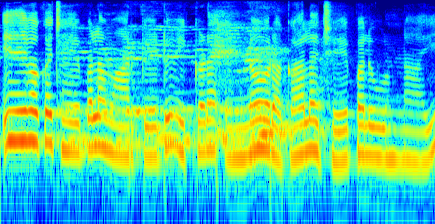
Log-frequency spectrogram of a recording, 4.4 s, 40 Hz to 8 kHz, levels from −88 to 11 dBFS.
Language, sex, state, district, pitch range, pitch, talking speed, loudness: Telugu, female, Telangana, Nalgonda, 195-240 Hz, 215 Hz, 125 wpm, -16 LUFS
